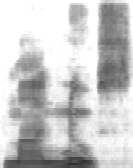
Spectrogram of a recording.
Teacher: here we have that long U with that oo sound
